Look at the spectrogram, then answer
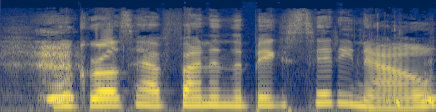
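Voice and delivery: put-on high, old grandmotherly voice. Repeating what a woman said to the girls before pedaling away, old grandmother voice. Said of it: "she sounded like my grandmother".

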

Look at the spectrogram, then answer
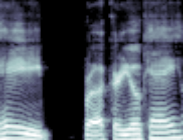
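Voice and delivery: patronizing, condescending, talking-down tone of fake concern. Asking whether anyone ever said this to the guest: imitating a condescending tone. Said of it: "that condescending".

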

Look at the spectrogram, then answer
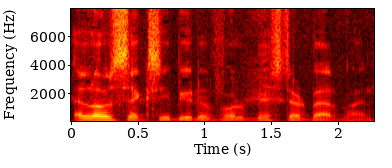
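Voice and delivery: put-on Indian accent butler voice. Joking about the butler in Batman, Indian Alfred voice. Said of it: "Indian Alfred".

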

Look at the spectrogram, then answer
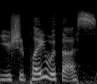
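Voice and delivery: ordinary talk

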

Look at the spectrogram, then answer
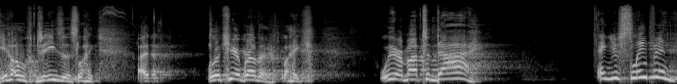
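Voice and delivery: acted exasperated, confused, frustrated, high and rising. Acting out the disciples waking a sleeping Jesus in the storm: acting out frustrated disciples. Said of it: "can you imagine the frustration and confusion".

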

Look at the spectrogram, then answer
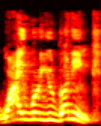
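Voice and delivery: high-pitched shouting. Narrator reads the officer shouting at the man he chased down: shouting. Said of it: "he shouts".

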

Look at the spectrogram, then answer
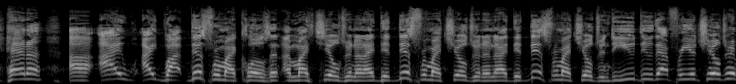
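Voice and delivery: ordinary delivery

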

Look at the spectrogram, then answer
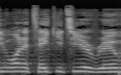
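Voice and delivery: put-on very calm voice. Retelling a hotel-like greeting at the door, imitating someone very calm. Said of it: "She's so calm".

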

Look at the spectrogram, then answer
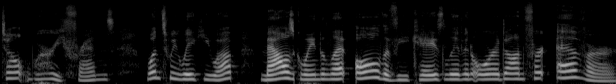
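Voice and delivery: half-whispered, under the breath. Retelling a movie scene where Celia half-whispers to sleeping kids: imitating Celia half-whispering. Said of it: "whispering to the kids, like".

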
